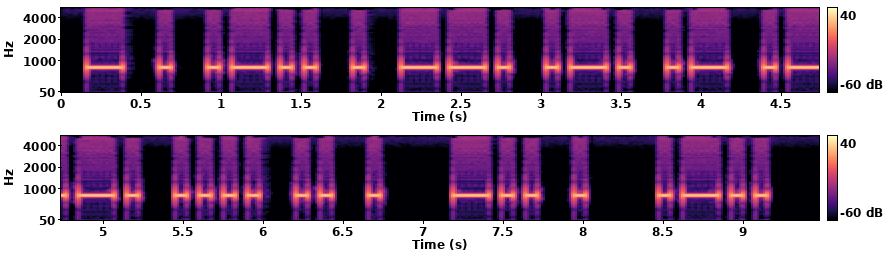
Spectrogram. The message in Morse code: TELEGRAPHIE DE L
